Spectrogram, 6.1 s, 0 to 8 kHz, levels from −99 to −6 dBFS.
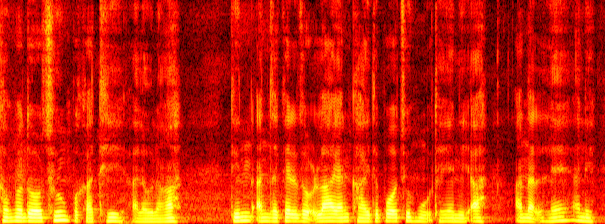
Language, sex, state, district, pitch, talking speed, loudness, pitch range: Mizo, male, Mizoram, Aizawl, 120 Hz, 285 wpm, -20 LUFS, 115-125 Hz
